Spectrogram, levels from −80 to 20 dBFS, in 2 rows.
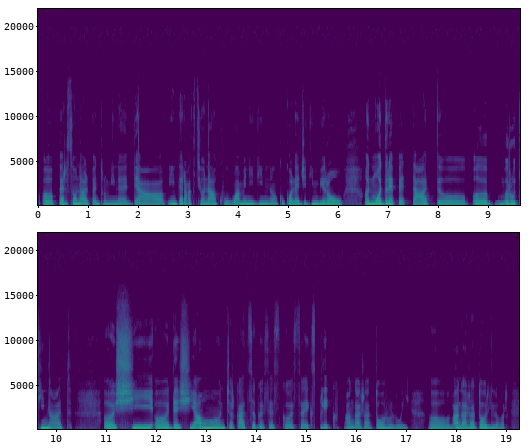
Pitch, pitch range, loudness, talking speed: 200 Hz, 185-215 Hz, -32 LUFS, 85 wpm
